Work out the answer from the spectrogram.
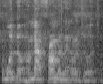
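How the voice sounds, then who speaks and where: A man's voice: deep voice, fairly quick, creaky. A man from Florida hosting a casual livestream, chatting loosely with viewers in slang and repeating his questions. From Jacksonville, Florida. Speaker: livestream host. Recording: echoey room with loud background noise.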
